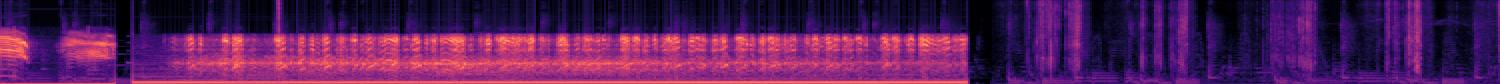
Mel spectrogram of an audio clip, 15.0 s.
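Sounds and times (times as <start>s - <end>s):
steady low hum: 1.3s - 9.7s
frogs croaking and chirping: 1.8s - 9.7s.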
